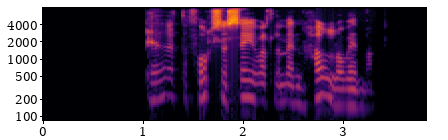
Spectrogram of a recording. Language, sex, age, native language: Icelandic, female, 50-59, Icelandic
